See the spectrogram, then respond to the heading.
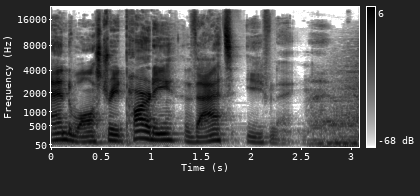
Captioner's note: impact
